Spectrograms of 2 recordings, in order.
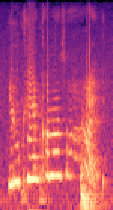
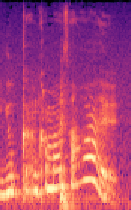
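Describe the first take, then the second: First: Much higher squeaky mock voice for the strict mom. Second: Said in the usual way. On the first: Retelling how the friend's mom kept her inside, squeaky high mock voice. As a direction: lampoon the mom's rule in a high squeak.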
